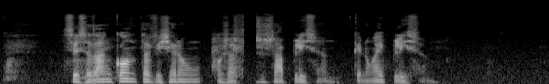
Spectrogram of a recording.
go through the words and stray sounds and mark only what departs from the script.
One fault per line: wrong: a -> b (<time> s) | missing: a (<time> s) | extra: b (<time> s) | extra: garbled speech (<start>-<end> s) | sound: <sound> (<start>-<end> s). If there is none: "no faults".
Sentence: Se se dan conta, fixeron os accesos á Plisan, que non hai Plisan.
sound: dropout (2.4-2.6 s)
